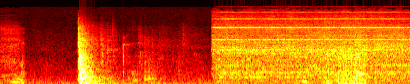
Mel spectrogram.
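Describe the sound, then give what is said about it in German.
An old telephone bell starts ringing again after a brief quiet spell and a single dull thump, then rings steadily, bright and metallic, through to the end. “Schon wieder Telefon.”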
